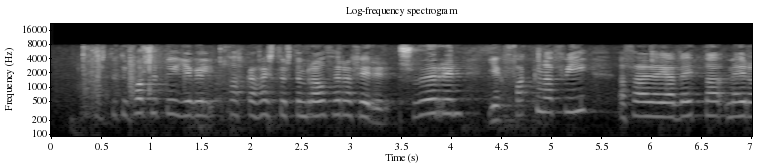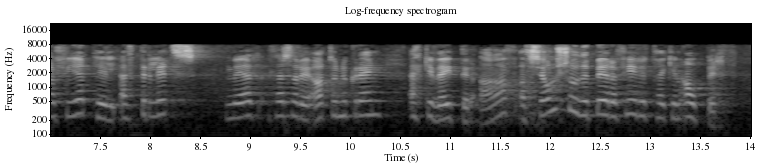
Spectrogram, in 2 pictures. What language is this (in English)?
Icelandic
